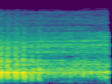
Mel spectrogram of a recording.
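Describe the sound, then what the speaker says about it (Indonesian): An electric hand mixer whirs steadily at a low speed while beating steamed pumpkin cake batter in a bowl, a loud continuous motor hum with a slight rhythmic wobble at the start. "Terus ini di mixer lagi deh."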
